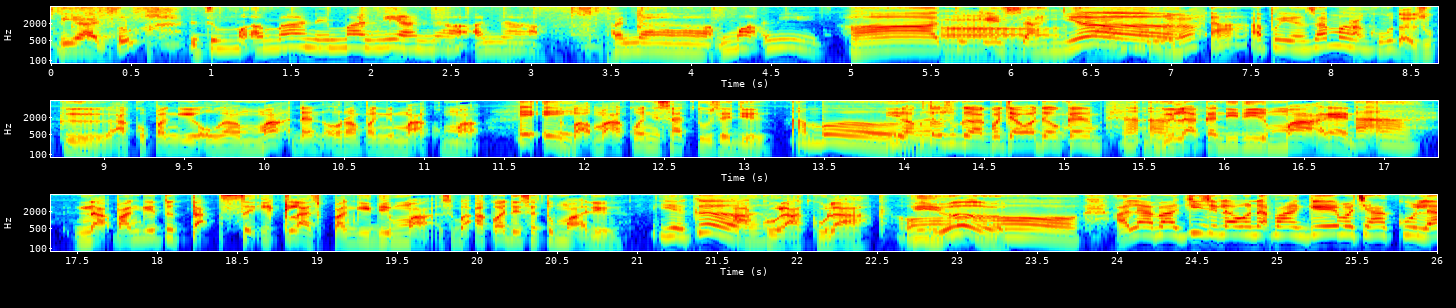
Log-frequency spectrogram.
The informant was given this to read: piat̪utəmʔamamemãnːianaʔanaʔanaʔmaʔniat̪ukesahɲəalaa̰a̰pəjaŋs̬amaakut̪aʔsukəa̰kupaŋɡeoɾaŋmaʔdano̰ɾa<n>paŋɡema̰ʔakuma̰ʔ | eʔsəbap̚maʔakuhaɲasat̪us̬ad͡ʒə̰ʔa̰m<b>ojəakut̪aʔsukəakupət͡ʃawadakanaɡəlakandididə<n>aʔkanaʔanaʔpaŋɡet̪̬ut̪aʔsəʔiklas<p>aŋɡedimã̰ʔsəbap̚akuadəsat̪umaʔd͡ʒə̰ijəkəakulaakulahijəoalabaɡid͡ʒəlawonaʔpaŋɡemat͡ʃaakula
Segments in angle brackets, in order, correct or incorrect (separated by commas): incorrect, correct, incorrect, correct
